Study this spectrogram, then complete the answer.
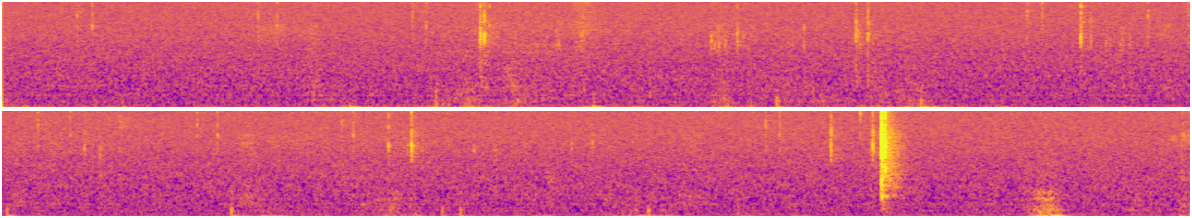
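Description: Scattered keyboard key presses in a design prototyping session, faint isolated clicks spaced seconds apart over a low steady hum, with one sharper tap near the end.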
